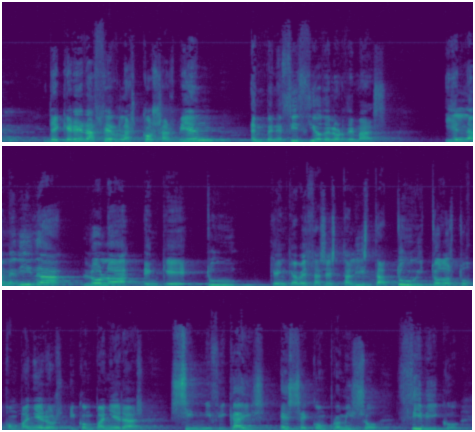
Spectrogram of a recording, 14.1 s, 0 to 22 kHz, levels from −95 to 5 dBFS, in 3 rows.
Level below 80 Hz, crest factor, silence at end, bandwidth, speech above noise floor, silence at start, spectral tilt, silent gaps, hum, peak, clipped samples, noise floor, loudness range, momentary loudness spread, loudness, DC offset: -90 dBFS; 20 dB; 0 s; over 20 kHz; 29 dB; 0 s; -3 dB/octave; none; none; -20 dBFS; under 0.1%; -68 dBFS; 3 LU; 11 LU; -39 LUFS; under 0.1%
